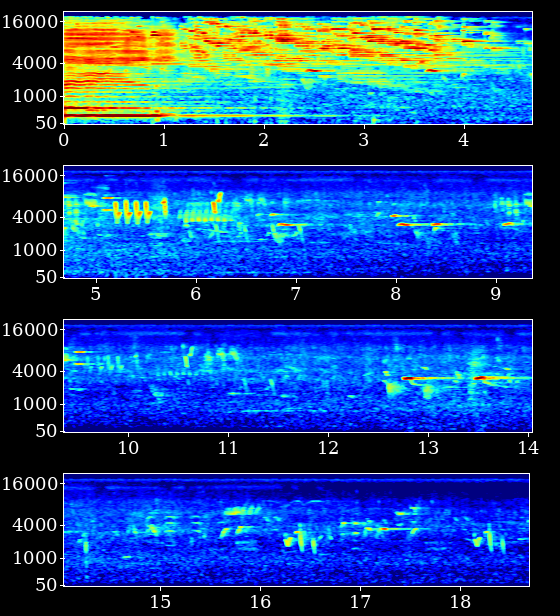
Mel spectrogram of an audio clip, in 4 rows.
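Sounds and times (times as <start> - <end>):
lead vocals: 0.0 - 4.6.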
